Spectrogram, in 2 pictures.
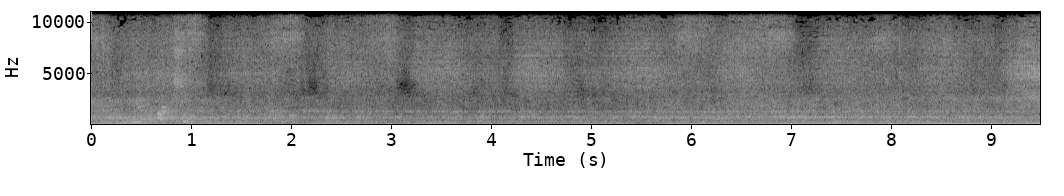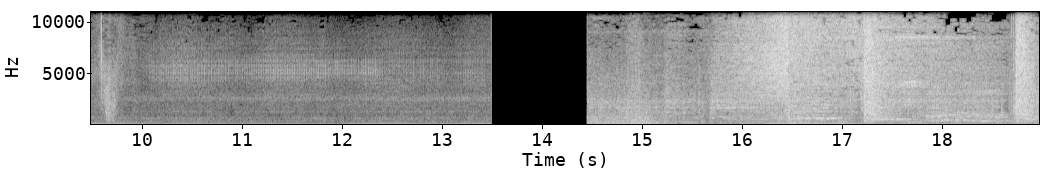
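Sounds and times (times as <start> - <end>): train rumbling on rails: 0.0 - 13.5
short whoosh: 8.7 - 10.6.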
